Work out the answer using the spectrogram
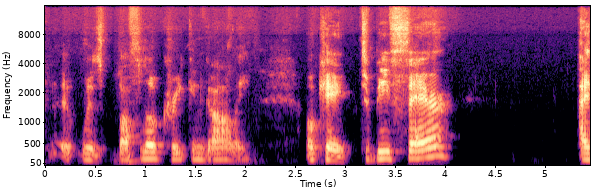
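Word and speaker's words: Gauley: I mean, maybe not as bad as Gory and Defeated, but depending on how you say it, Buffalo Creek and Golly.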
